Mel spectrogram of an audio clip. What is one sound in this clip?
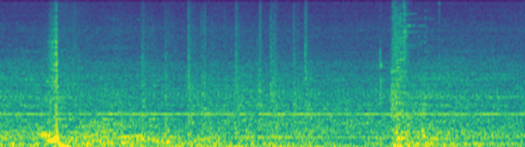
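A game sounds a deep rumbling whoosh.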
